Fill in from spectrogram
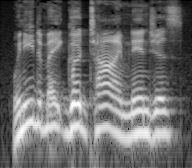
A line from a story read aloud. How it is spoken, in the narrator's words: yelled Master Momo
